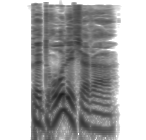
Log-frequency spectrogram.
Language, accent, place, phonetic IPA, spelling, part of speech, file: German, Germany, Berlin, [bəˈdʁoːlɪçəʁɐ], bedrohlicherer, adjective, De-bedrohlicherer.ogg
- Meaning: inflection of bedrohlich: 1. strong/mixed nominative masculine singular comparative degree 2. strong genitive/dative feminine singular comparative degree 3. strong genitive plural comparative degree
